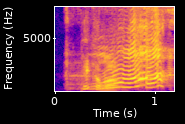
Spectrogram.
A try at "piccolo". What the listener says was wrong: You don't put emphasis on the second syllable.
